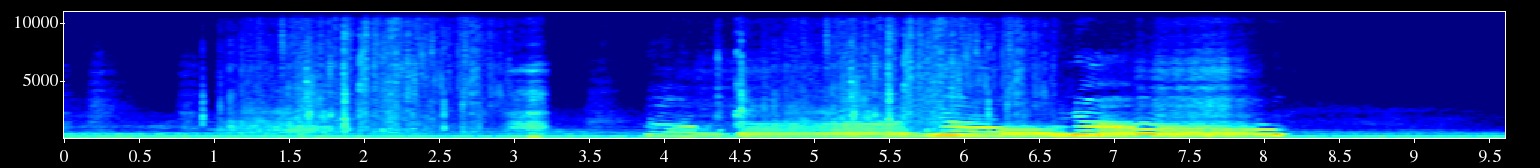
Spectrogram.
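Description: Wet flesh squelches and tears.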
